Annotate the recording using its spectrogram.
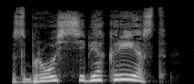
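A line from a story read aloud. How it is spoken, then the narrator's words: Pale, frightened whisper. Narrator (Russian): шепнула побледневшая Амена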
